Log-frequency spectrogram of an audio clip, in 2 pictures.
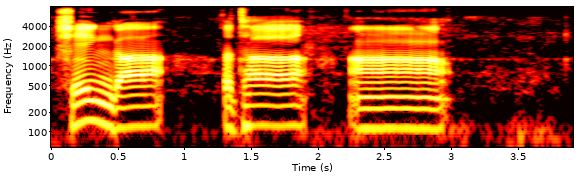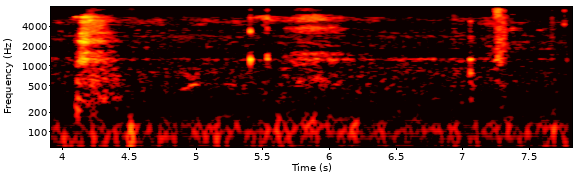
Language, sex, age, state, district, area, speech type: Sanskrit, male, 18-30, Karnataka, Bellary, rural, spontaneous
